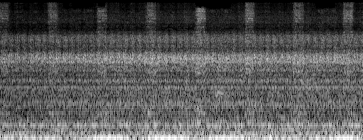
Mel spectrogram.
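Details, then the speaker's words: Brake drum on a brake lathe, already over its maximum diameter and out of round, causing a brake pulsation, with the cutter set deeper; rhythmic scraping bursts about twice per second over steady lathe hum as it catches only the high spots. "Roberto go ahead and set the cutter a little deeper I want to hear it you hear that at least that's at least giving you a sound of the outar round"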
